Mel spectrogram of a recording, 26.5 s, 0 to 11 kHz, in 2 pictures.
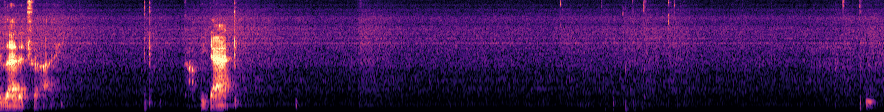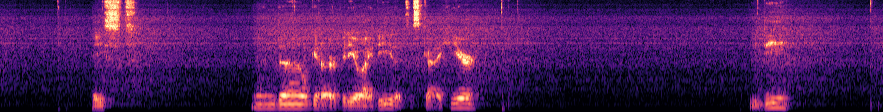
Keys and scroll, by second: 8.9-10.2 typing, 12.5 Escape, 12.9 o, 13.9 super+o, 14.1 super+v, 15.3 super+Up, 15.9 Up, 17.8 Left, 20.8 v, 21.0 Left, 22.1 Left, 24.4 d, 25.3 Down.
